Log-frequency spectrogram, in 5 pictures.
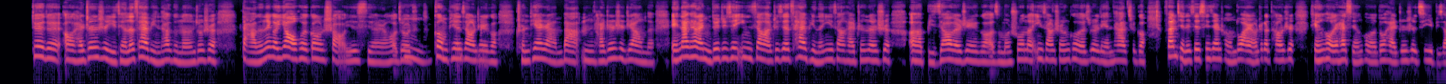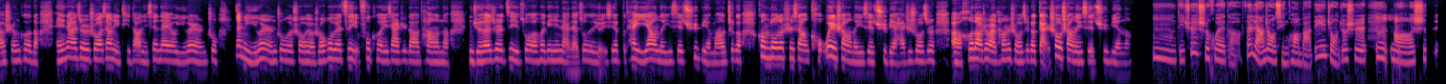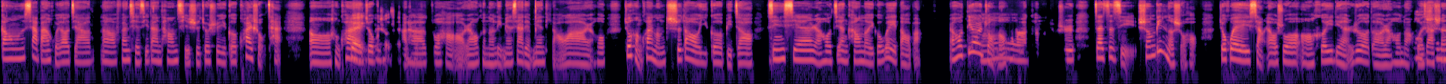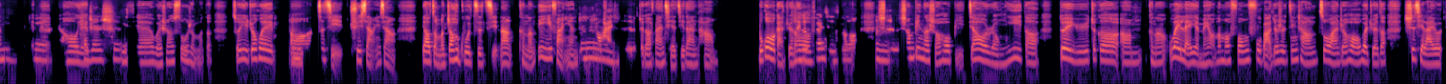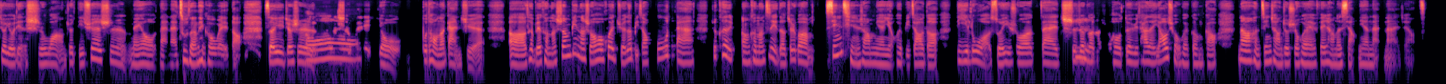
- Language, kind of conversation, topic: Chinese, podcast, 有没有一碗汤能让你瞬间觉得安心？
- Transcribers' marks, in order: other background noise; laughing while speaking: "照顾"; laughing while speaking: "做的"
